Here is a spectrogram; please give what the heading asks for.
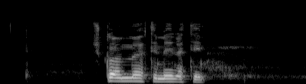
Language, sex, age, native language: Icelandic, male, 50-59, Icelandic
